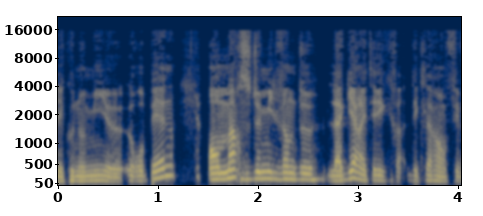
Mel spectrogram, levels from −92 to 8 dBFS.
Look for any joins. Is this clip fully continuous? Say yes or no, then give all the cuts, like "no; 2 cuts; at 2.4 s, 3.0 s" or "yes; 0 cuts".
yes; 0 cuts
